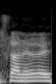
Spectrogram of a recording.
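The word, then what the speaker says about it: flâneur: Escolta, ens pots explicar què és un flanen? No sé si ho pronuncio flaner. – Bé. Flaner? Sí.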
